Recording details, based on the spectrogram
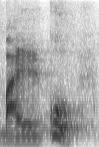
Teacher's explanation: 기억으로 시작하는 어미가 오면은 대표음이 리을이 발음이 됩니다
